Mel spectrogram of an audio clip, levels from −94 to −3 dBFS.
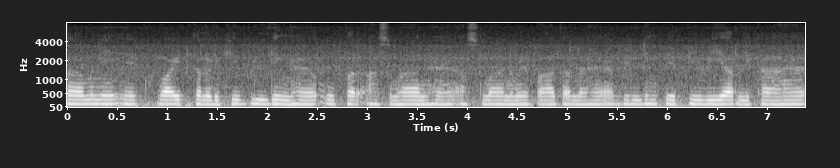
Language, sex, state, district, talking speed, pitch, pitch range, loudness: Hindi, male, Delhi, New Delhi, 155 wpm, 140 Hz, 140-145 Hz, -15 LUFS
